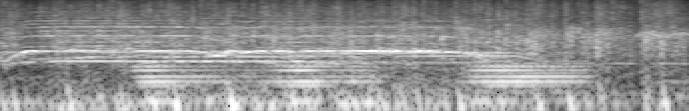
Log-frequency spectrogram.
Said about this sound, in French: À la guitare, c'est mon frangin. Je vous demande de l'applaudir bien fort.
